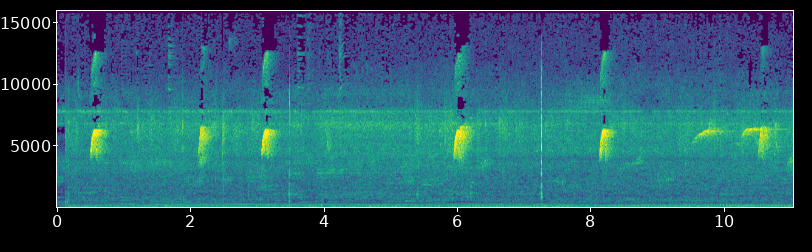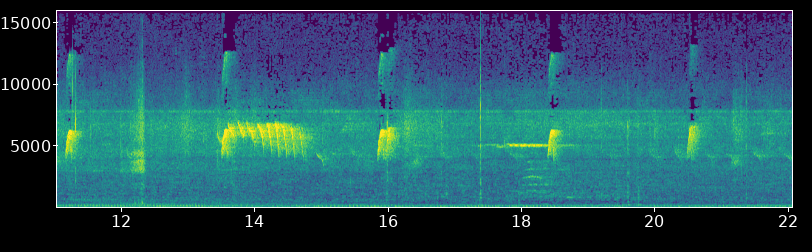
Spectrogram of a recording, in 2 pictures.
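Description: A bird calling: short, high chirps repeated every second or two, with one longer trilled call about two-thirds of the way through, over a steady low background hum.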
